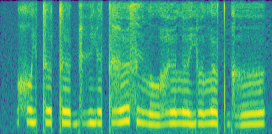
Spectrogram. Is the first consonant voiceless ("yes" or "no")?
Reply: yes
